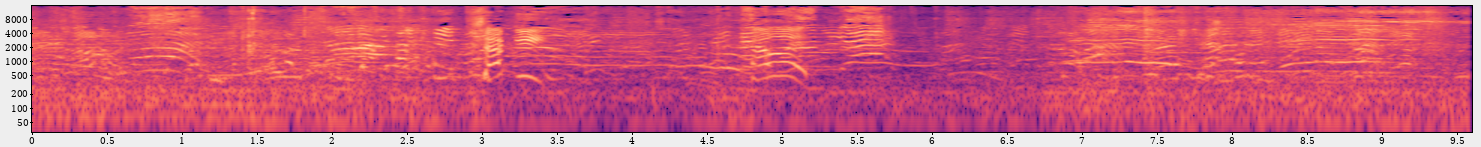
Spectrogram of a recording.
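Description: A crowd of young children shout and squeal with excitement close by.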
